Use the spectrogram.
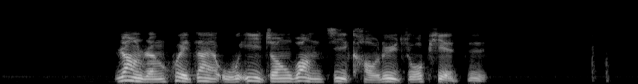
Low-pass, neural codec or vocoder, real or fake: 5.4 kHz; none; real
